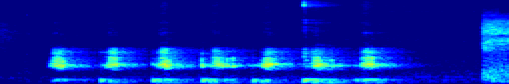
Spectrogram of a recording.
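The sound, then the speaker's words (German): A computer mouse wheel squeaks in a quick, even run of about seven nasal, duck-like quacks, fairly loud and alone, followed by a short burst of hiss at the end. “Mein Mausrad macht wohl angeblich das Geräusch einer Ente.”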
